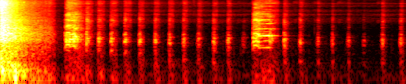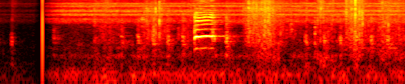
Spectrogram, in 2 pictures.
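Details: Red junglefowl in forest during a hunt; a rapid series of short clucks that slow and fade, one louder call in the middle, then more noisy background with a single bright harmonic call later.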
